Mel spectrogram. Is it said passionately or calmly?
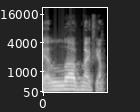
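passionately. It is said with intense, passionate feeling.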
